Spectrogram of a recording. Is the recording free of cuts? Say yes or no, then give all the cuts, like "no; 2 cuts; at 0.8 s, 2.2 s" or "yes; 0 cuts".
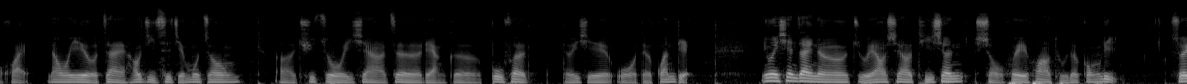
yes; 0 cuts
